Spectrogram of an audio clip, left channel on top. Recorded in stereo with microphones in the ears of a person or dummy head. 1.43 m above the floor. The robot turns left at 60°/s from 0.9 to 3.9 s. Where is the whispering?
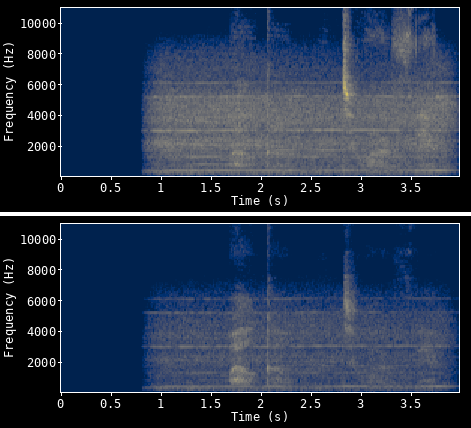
20° right (ahead or behind), 0.7 m; by 3.8 s 65° left (ahead or behind), 0.7 m.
